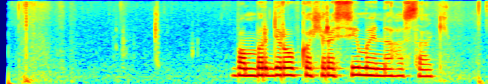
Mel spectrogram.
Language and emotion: Russian, neutral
